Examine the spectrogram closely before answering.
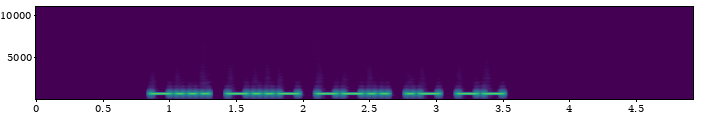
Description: Morse code, heard as a keyed tone, about 25 wpm, 700 Hz. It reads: BXZAM
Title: Code Groups - 5 Letters - 25wpm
